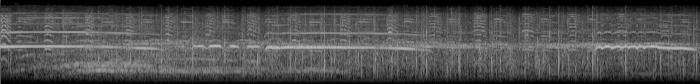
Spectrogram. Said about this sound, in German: Das Gehupe während der Reden waren die Trecker, die sich so langsam auf den Heimweg machten.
